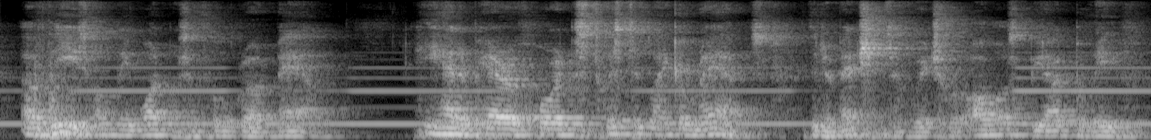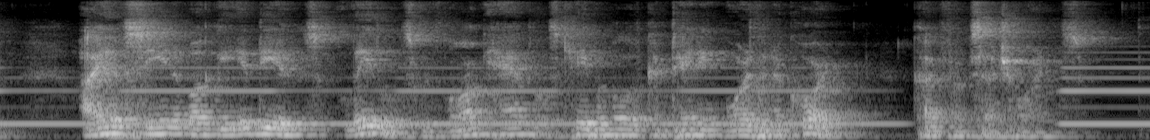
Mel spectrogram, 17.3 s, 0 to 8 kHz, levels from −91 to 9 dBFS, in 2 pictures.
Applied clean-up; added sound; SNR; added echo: none; Wind instrument, woodwind instrument; 13 dB; reverberation time 0.9 s.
